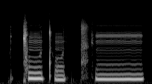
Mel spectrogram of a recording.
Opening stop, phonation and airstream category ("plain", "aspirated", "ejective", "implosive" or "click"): click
